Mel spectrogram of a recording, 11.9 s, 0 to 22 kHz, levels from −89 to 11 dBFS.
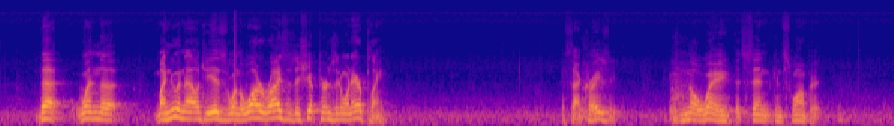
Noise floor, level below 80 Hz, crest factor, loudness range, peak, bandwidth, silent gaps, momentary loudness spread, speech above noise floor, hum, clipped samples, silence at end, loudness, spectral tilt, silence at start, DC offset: -48 dBFS; -54 dBFS; 18 dB; 13 LU; -2 dBFS; 6.6 kHz; none; 14 LU; 29 dB; none; under 0.1%; 0.7 s; -20 LUFS; -9.5 dB/octave; 0.5 s; under 0.1%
